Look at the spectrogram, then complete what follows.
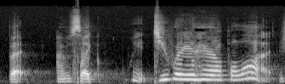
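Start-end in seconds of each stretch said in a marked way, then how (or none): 1.3-2.7 surprised question. Retold or imitated. Retold question to colleague.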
